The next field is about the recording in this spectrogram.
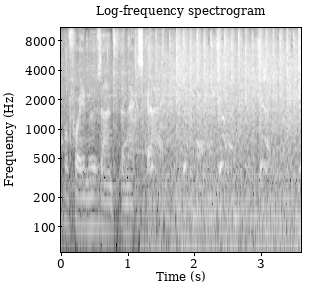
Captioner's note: both grunting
